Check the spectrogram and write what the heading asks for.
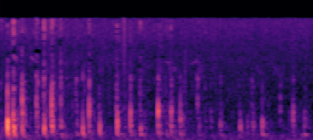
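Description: Horse hooves clip-clop in a quick, steady rhythm, each hoofbeat a sharp knock, continuing throughout with no voices.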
